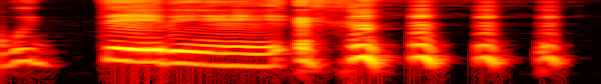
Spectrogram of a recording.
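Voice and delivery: slow, laughing through it. Real, not acted. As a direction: savor the win laughing.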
